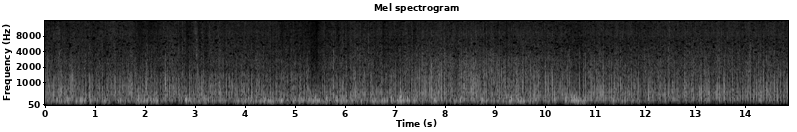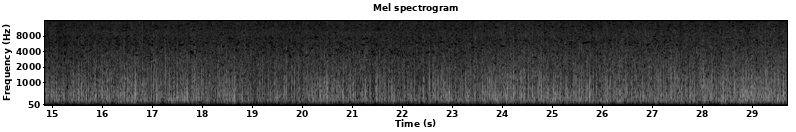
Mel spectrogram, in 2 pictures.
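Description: Steady rain falling on an umbrella held overhead: a dense, even hiss of many small drop hits that keeps up without a break.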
